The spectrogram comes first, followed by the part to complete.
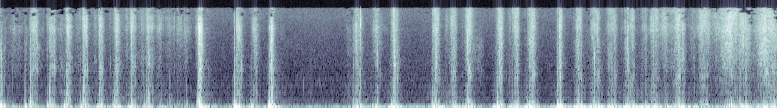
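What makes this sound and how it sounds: Fingertips and short nails of both hands scratch quickly at an open-weave knit cotton polo shirt worn on the chest. The result is a fast, uneven run of short, dry scratching bursts with a soft low thump under each stroke and a brief lull near the middle.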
